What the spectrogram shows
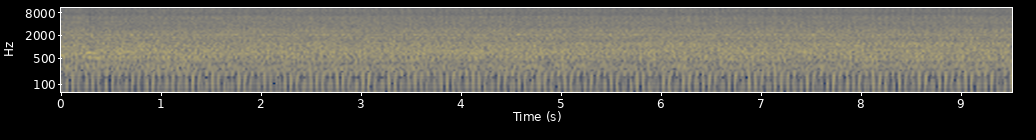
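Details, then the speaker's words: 14.5 Briggs & Stratton single-cylinder lawn tractor after a no-start fix with a new fuel line, running with the breather on; settles into a steady, even putter with a constant exhaust beat and no misses; normal idle. "Looks like that was the problem. So red tractor's back up and going again. Pretty happy with that."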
